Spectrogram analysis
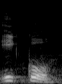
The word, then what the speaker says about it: echo: एच को यहाँ से साइलेंट कर देते हैं, जिससे ई को, से ECHO, ई को पढ़ते हैं, इको, ठीक है। इको हो गया। यहाँ पर एच पहले आया है, ओ बाद में आया है, तो यहाँ पर इको हो गया। एच यहाँ पे साइलेंट हो गया। ECO का ही हम प्रोनाउंसिएशन करेंगे, अदरवाइज नहीं।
